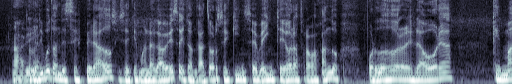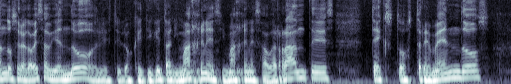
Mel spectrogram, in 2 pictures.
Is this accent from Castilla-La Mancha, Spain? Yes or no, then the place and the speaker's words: no; Ibiza, Balearic Islands, Spain; born there; Yo nací en Ibiza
